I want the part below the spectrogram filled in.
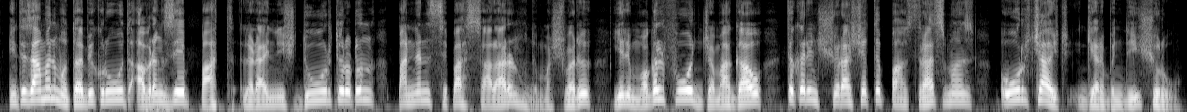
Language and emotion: Kashmiri, neutral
